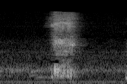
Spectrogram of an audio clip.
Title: Funny dogs Slow Motion Dog Sneeze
